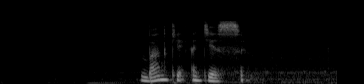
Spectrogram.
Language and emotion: Russian, neutral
